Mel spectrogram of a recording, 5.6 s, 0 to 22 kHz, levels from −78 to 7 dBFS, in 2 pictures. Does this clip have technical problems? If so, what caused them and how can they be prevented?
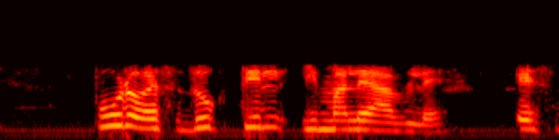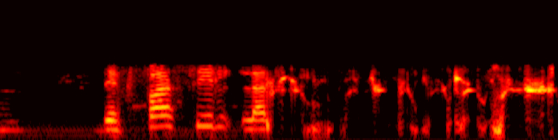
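Yes. From 4.12 s, just after "maleable es de fácil", to the end of the clip at 5.59 s, the speech turns into garbled noise and warble that barely follows it. This is a codec payload misread. The AMR frames arrive packed octet-aligned but are unpacked as bandwidth-efficient, so every field sits in the wrong bits and the decoder builds nonsense from frames that look valid. The narrowband AMR before this point runs at 12.2 kbps and is limited to about 150 Hz to 3.7 kHz, with only light codec damage. To prevent it, negotiate the AMR payload format explicitly with the octet-align parameter in SDP so both ends agree.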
